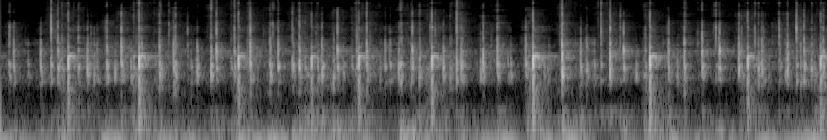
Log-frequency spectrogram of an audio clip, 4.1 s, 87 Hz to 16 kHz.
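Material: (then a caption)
Plastic. Both hands type with their fingertips on a compact Iron 165 mechanical keyboard in a plum-maroon metal case with dark grey and pink plastic keycaps. A quick, steady run of crisp clacks is heard, each keystroke a short, bright tap with a little low thump underneath.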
